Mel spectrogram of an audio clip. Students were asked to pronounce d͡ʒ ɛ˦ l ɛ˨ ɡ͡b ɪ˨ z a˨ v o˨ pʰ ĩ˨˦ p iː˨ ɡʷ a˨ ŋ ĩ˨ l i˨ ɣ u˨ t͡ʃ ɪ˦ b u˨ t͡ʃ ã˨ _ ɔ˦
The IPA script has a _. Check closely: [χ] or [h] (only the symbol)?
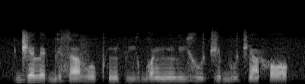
h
